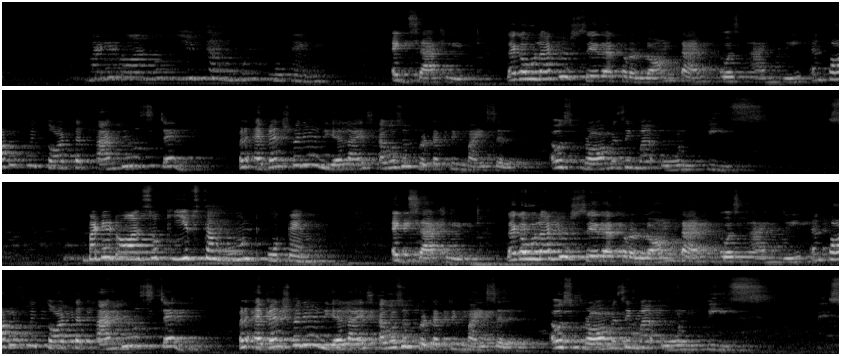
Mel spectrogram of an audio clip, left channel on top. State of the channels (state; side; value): quieter; left; 8.1 dB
